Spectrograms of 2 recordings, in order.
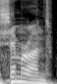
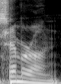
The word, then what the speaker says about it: Cimarron: pronounce our map names the Cimarron should end with Rhone and the county seat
